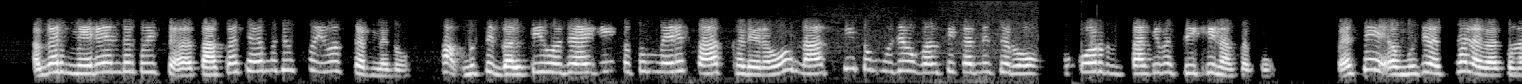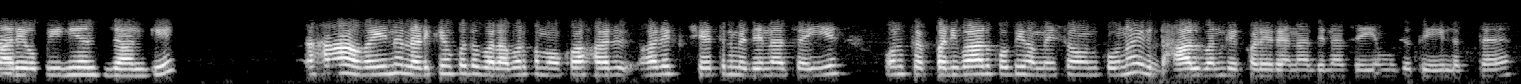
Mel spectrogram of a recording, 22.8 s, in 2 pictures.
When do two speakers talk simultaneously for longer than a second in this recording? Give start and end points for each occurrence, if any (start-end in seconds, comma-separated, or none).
none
